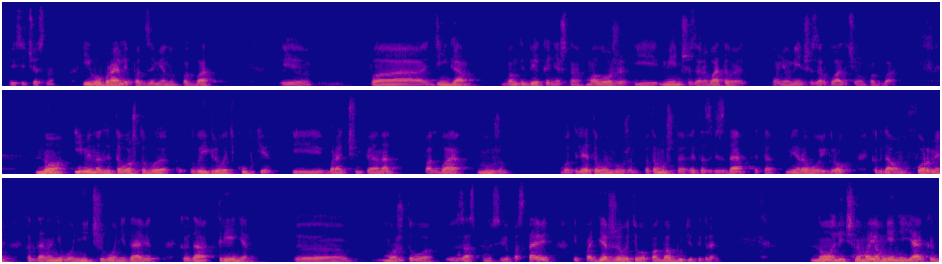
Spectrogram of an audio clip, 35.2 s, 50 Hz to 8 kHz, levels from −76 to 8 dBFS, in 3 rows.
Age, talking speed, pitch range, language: 20-39, 135 wpm, 105-125 Hz, Russian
